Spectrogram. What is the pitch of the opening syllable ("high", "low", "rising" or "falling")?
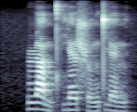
falling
